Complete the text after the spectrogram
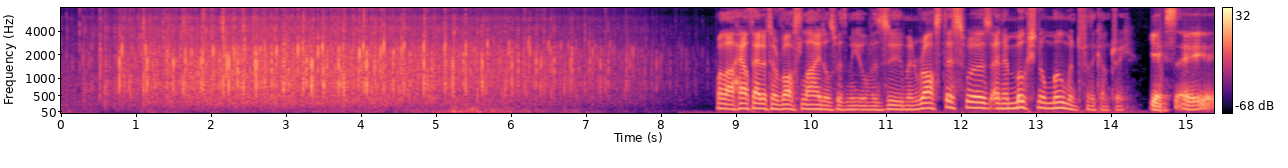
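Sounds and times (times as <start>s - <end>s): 
hospital staff and patients applauding: 0.0s - 8.8s
speech: 8.8s - 15.3s.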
